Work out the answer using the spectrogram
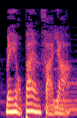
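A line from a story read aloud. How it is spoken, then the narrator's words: Sighing reply. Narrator (Chinese): 妈妈只是叹了口气，回我说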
